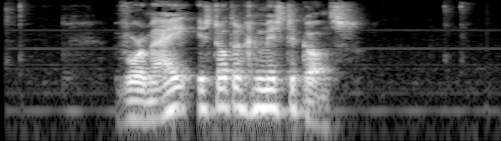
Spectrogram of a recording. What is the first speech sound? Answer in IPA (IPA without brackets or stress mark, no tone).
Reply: v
